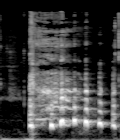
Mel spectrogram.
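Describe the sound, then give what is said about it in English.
A fairly loud run of about seven quick voiced bursts in a steady rhythm, a strange cough blended with hiccups that edges toward giggling. “I can't tell if you were coughing or just giggling. That was a weird cough hiccup.”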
